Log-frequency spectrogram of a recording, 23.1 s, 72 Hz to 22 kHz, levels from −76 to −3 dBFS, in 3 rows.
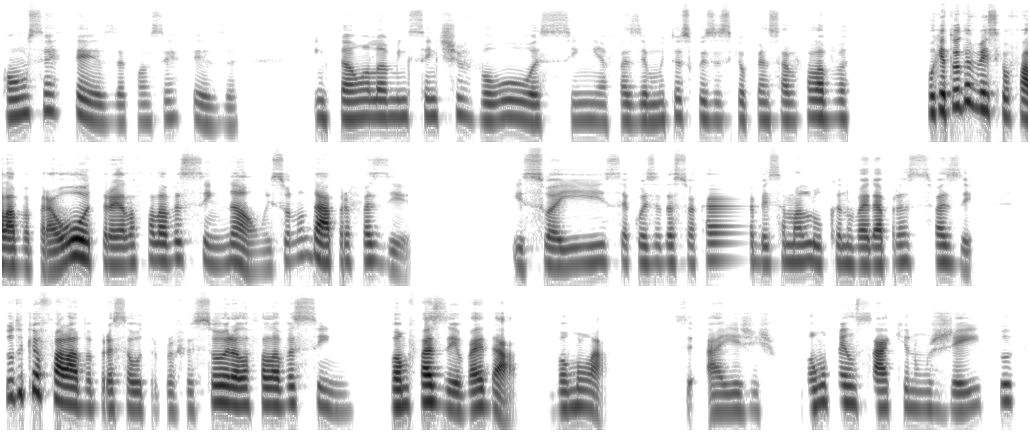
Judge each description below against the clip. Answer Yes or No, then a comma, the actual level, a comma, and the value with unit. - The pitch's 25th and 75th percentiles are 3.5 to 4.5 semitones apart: No, average, 2.9 semitones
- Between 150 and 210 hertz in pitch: Yes, high, 190 Hz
